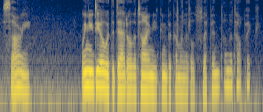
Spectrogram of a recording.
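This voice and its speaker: Female spiritualist, audio drama. Lowish voice, brisk, blunt and a little flippant. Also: fairly even intonation, vocal fry, mellow. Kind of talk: naturalistic audio drama acting.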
